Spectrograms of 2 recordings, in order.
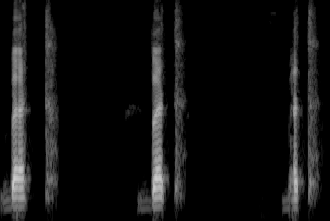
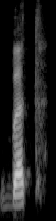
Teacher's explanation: ketika dia disukunkan, ada nafas yang berhembus gitu, ada angin yang keluar dari mulut gitu. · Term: sifat hamas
